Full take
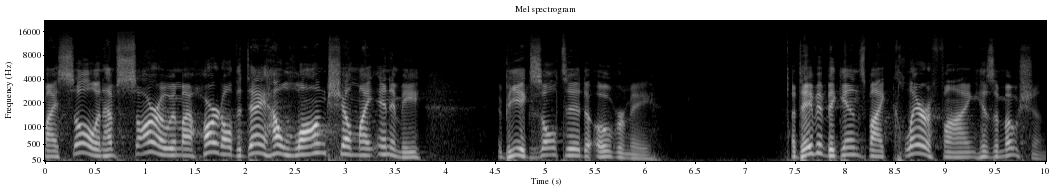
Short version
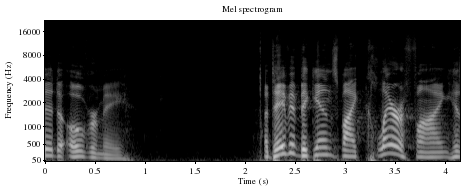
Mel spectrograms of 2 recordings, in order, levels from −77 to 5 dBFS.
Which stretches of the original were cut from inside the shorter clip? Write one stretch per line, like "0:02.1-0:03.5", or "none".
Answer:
none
